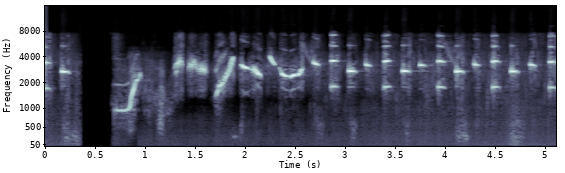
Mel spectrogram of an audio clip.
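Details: Crested myna of the Taiwan endemic subspecies formosanus, a black bird with a frontal crest, giving a varied song: rising whistles and slurred notes, then a steady run of short sharp clicking notes about twice per second.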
